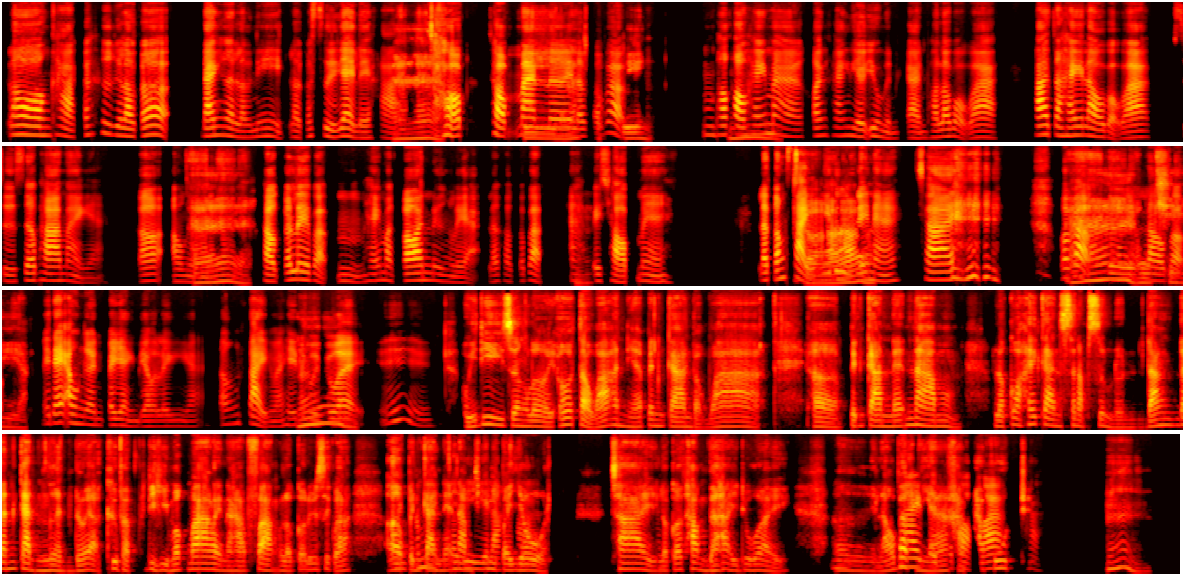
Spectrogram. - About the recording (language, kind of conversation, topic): Thai, podcast, คุณเคยเปลี่ยนสไตล์ของตัวเองเพราะใครหรือเพราะอะไรบ้างไหม?
- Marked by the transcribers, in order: laughing while speaking: "ช็อป"; tapping; other background noise; laughing while speaking: "ใช่"; laughing while speaking: "ดี"; laughing while speaking: "ทำได้ด้วย"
